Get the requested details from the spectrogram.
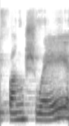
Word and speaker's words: feng shui: And when it comes to it, I'm thinking, I don't even know if I say feng shui, if I'm saying it right.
